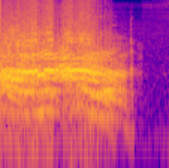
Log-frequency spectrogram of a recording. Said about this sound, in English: With some screams of pain. Are you happy with that? Was that the dear Mr. McCarthy getting his head stoved in? I think the sound file probably included more voices than two. More victims than one, but yeah.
